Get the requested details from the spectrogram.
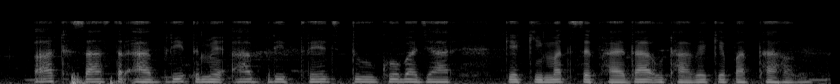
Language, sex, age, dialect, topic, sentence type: Bhojpuri, male, 25-30, Southern / Standard, banking, statement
